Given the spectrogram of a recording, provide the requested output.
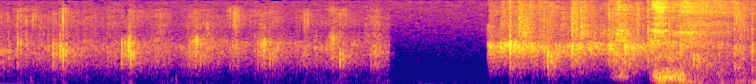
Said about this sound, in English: I'm excited tonight to hear from our pastor. Can we give a hand clap of praise as our pastor takes the pulpit?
